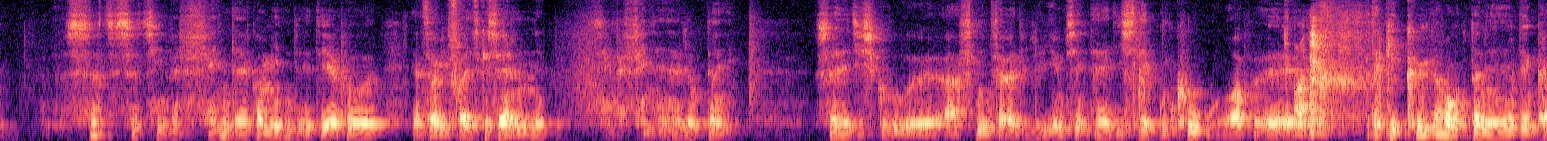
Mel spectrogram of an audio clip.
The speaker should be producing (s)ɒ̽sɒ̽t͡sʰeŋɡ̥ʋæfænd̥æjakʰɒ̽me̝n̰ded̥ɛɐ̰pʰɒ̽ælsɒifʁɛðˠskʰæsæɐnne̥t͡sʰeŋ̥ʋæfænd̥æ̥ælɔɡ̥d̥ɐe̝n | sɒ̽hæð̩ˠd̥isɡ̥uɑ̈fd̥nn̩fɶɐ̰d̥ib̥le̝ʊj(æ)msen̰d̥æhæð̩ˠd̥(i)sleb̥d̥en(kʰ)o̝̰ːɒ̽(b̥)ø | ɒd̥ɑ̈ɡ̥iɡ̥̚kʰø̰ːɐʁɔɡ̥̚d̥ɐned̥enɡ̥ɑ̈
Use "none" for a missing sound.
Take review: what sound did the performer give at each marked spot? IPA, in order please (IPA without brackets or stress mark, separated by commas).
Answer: s, e, i, kʰ, b̥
